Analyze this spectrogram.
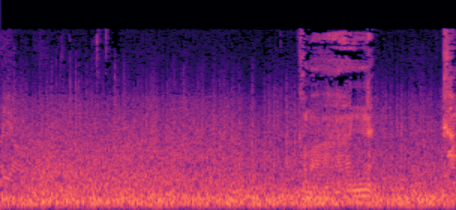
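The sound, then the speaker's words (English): A rocket launch's liftoff roar: a thick, loud, steady rumble that never lets up, with a brief higher whining tone rising out of it near the end. “Liftoff.”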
